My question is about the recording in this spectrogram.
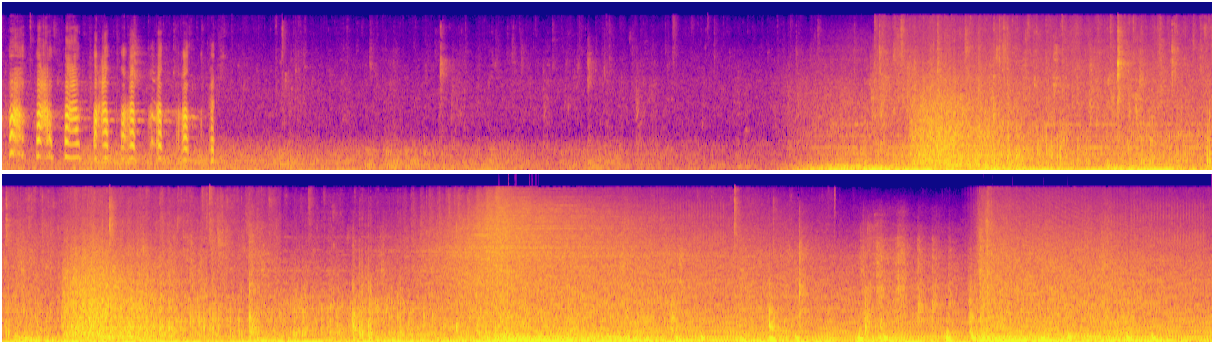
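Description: Thunderstorm sound effect: steady rain with rolling thunder, starting about eight seconds in after a quiet stretch and swelling in several waves, with music underneath.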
